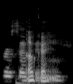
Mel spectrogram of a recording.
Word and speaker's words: Persephone: Did I pronounce it right? Persephone? Yeah, Persephone.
